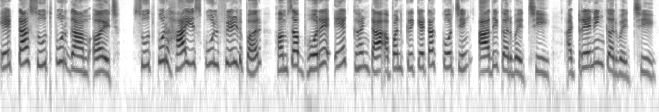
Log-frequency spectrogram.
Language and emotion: Maithili, neutral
